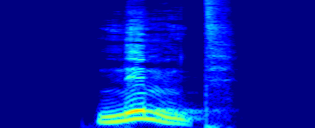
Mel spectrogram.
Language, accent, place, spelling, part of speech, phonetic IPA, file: German, Germany, Berlin, nimmt, verb, [nɪmt], De-nimmt.ogg
- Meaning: third-person singular present of nehmen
